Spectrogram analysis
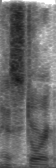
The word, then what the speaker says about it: historic: was used based on whether the H was silent these days the H is almost always pronounced and using and before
